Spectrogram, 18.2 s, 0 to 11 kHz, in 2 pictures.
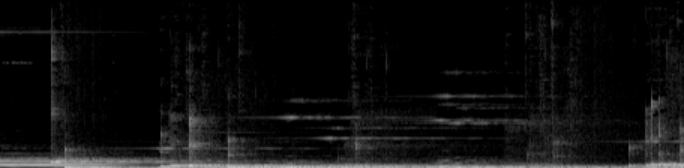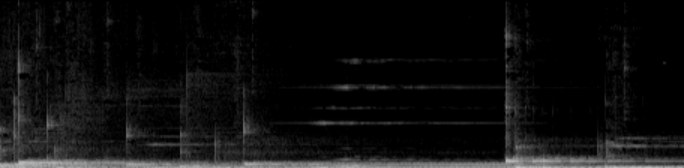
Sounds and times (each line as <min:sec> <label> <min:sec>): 0:08.4 percussion synthesizer 0:13.6
0:15.8 percussion synthesizer 0:18.2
